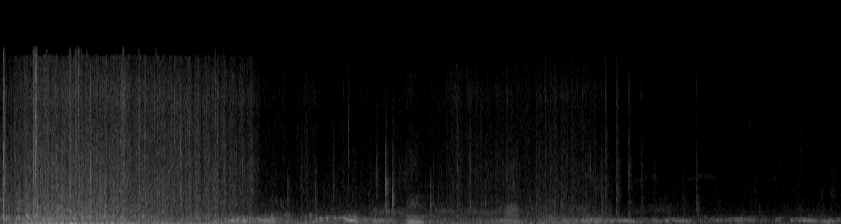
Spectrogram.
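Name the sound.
pigeons cooing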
